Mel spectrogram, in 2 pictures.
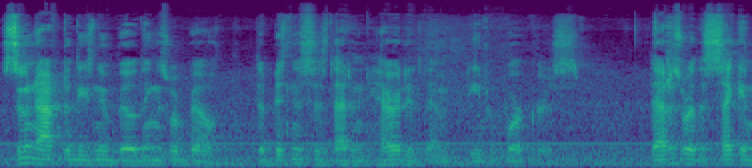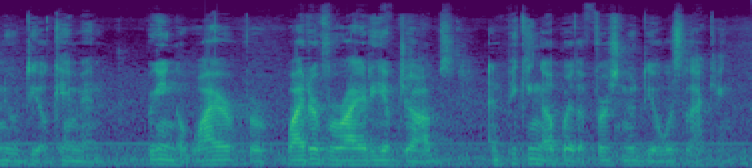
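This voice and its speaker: Deep-voiced man narrating, noisy recording. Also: steady tone, brisk. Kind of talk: scripted news narration. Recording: clearly noisy amateur recording.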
